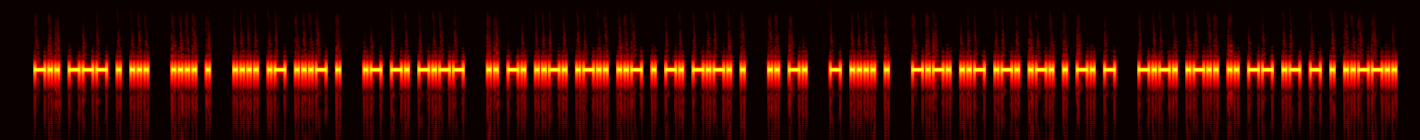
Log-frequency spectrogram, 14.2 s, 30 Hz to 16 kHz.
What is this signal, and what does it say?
Morse code, heard as a keyed tone, about 36 wpm, 700 Hz. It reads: DOES HE HAVE ANY INFLUENCE IN THE CURRENT CLIMATE?
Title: Sentences from Top 1600 Words 35wpm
